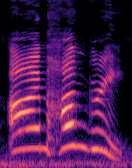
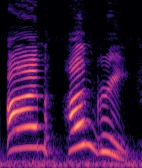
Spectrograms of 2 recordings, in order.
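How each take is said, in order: No difference in how they are said.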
